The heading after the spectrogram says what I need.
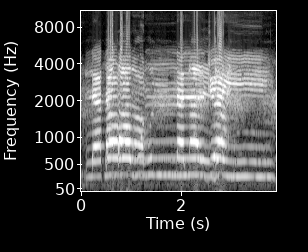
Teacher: نون مشدد گنہ کریں گے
